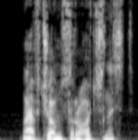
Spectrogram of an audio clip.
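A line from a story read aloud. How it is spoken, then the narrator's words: Irritated question. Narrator (Russian): Раздраженно спросил Женя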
